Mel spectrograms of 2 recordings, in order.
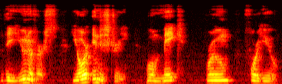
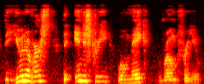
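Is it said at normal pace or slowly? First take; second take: slowly; normal pace. First: It is said slowly and deliberately. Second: It is said at a normal pace.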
